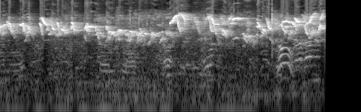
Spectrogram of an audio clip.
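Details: Greater green leafbird (cucak hijau) singing at a weekly practice contest in Trowulan, Mojokerto, where it took first place though not fully fit; dense, rapid warbled phrases and chattering trills with sweeping whistles, steady low background hum throughout.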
